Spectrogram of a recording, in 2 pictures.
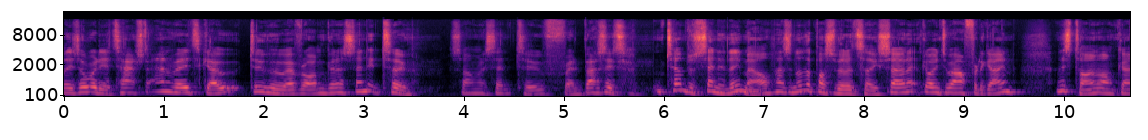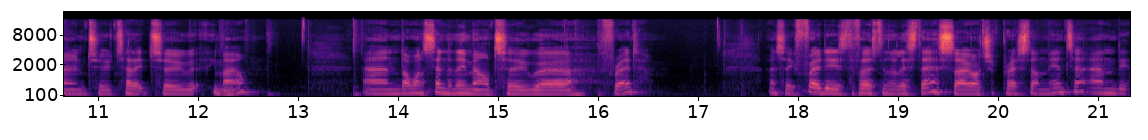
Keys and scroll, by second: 3.6 s, 19.8 Return.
